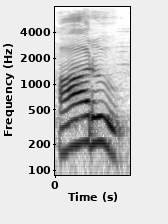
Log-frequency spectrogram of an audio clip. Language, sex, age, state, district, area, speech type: Tamil, male, 30-45, Tamil Nadu, Ariyalur, rural, read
